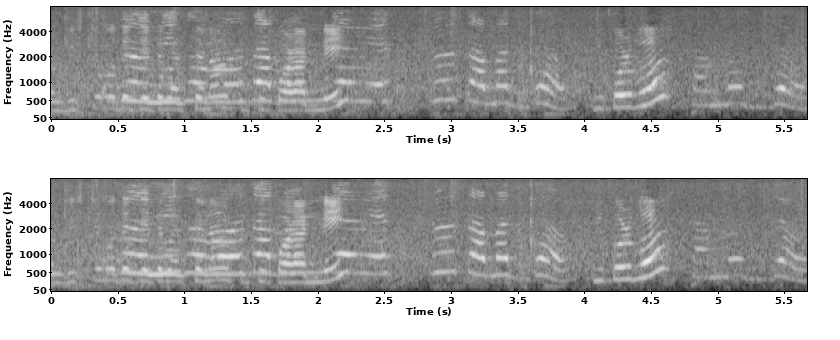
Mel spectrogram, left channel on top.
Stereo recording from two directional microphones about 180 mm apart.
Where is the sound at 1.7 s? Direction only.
20° right (ahead or behind).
